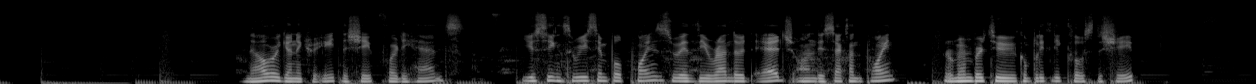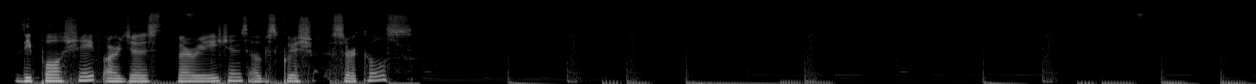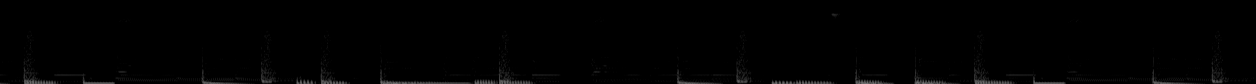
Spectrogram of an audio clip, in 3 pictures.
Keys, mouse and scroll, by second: 3.2 ctrl+z, 5.8 alt+click, 6.5-7.6 alt+scroll, 8.0 ctrl+a, 9.8 ctrl+z, 28.4 ctrl+=, 29.6 alt+scroll, 29.7 ctrl+z, 30.2 ctrl+z, 30.9-31.9 alt+scroll, 36.6 alt+scroll, 37.3 ctrl+-.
